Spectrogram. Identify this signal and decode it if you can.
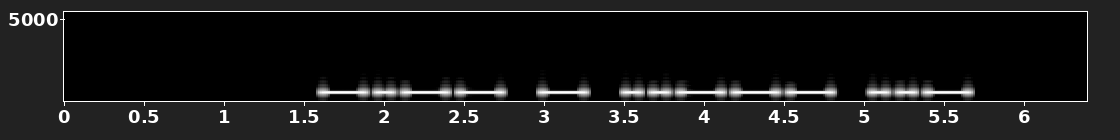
Morse code, heard as a keyed tone, about 14 wpm, 600 Hz. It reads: YT2U
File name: Callsigns-14wpm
